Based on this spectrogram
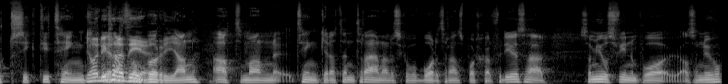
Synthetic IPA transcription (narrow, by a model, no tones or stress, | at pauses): ɔʈːʂɪkt̪ɪɡ̚t̪ʰːɛŋkːɛːfɔnbœɾjanʔa̰t̪mant̪ʰɛŋkəɾat̪ɛnt̪ʰɾɛːnaɾəskavɑːboːd̪ət̪ʰɾanspɔʈːɧɛːlfœɖɛɛsɔɦæːɾ | sɔmjuːsfɪnːəpʰɔa̰lsɔnʉ̟ːhɔ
